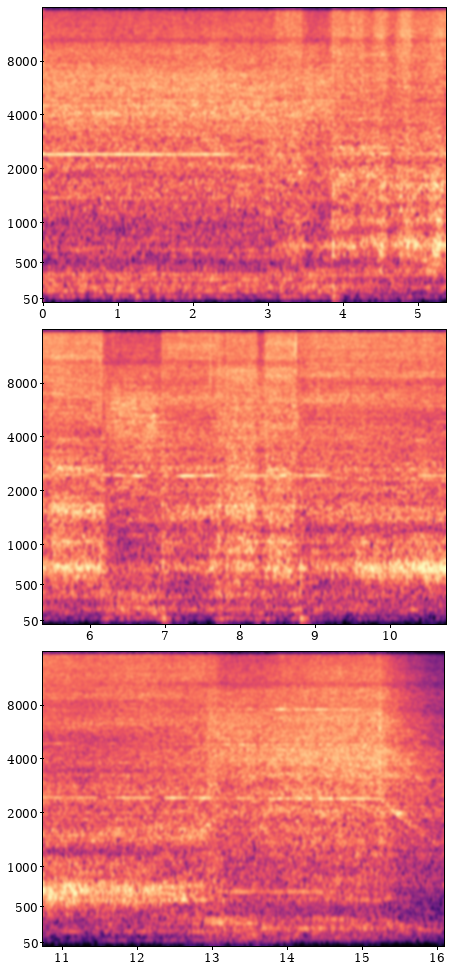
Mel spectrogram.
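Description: Wet/dry shop vacuum, filter removed, running with its hose in a shower drain pipe, sucking out standing water and a hair-and-soap clog. Its sound surges and changes in the middle as the hose draws from the pipe, and the motor winds down at the very end.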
